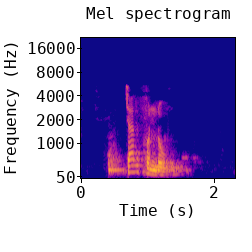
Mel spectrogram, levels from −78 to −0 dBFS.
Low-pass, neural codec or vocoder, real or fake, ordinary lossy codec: 5.4 kHz; none; real; AAC, 24 kbps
